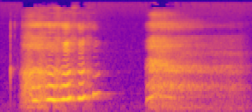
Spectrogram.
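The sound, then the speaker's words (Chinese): Deep breathing: a short, forceful intake comes first, then after a brief pause a longer breath that slowly fades away. “吸气，吐气，吸气，吸气，吸气。”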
